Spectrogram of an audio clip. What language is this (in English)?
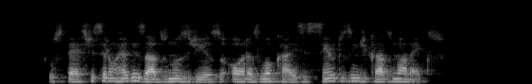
Portuguese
